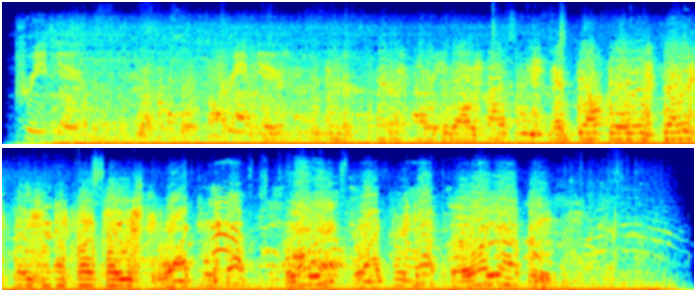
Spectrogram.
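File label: Shuttle Announcement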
